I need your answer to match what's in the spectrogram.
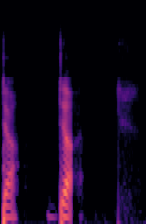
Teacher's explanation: So straight tongue tip, it taps for a duh, duh.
